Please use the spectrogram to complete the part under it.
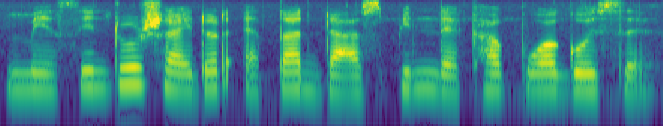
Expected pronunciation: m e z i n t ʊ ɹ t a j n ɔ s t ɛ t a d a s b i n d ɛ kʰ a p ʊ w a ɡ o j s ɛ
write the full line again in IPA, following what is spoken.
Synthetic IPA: m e s i n t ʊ ɹ s a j d ɔ t ɛ t a d a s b i n d ɛ kʰ a p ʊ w a ɡ o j s ɛ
